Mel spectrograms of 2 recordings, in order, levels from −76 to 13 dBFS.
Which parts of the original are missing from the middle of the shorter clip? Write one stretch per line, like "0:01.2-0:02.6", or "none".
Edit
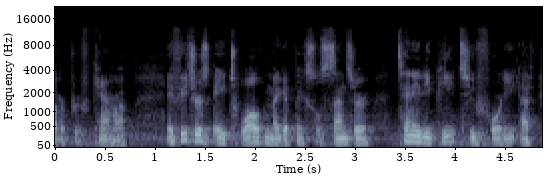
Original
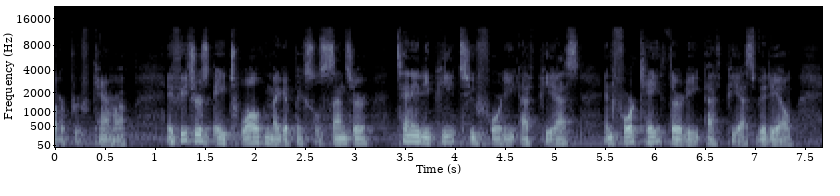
none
